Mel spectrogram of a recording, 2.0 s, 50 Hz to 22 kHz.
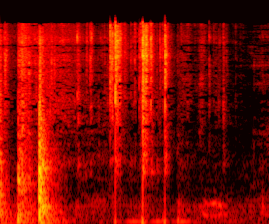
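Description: Handling noise from a wood-PLA 3D print being turned in the hands: a handful of sharp clicks and taps, most of them in the first second and a half.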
